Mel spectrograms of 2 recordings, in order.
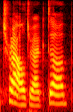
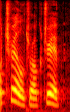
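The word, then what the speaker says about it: Traldragdubh: and my retinue to tral drag dub or Trill drog drip for it is pronounced both ways as near as I can remember by a party of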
